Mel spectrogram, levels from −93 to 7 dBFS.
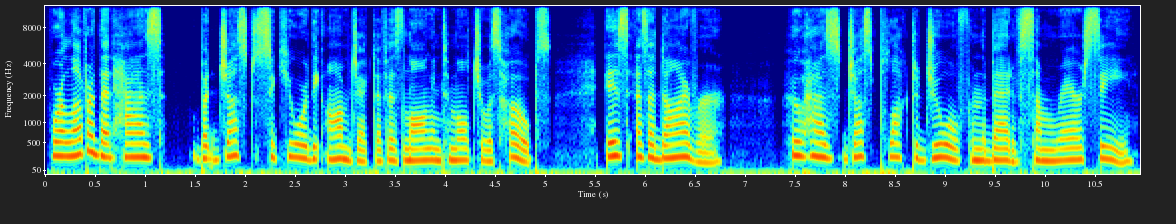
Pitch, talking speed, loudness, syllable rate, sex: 215 Hz, 180 wpm, -18 LUFS, 4.6 syllables/s, female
